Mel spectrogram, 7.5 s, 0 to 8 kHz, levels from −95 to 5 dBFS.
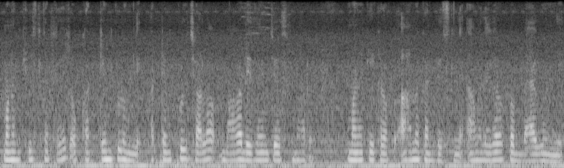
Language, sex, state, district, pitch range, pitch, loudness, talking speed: Telugu, male, Andhra Pradesh, Sri Satya Sai, 130-145 Hz, 140 Hz, -17 LUFS, 160 wpm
